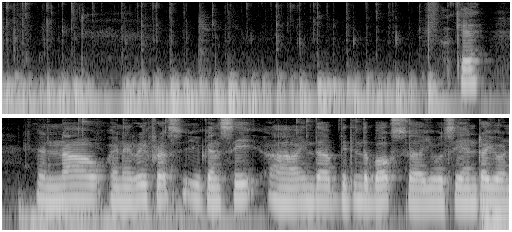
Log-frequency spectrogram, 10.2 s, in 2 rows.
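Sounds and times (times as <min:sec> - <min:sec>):
typing on a computer keyboard while entering text into a web page: 0:00.0 - 0:04.5, 0:07.9 - 0:09.2
speech: 0:04.6 - 0:10.1.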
